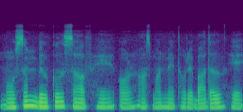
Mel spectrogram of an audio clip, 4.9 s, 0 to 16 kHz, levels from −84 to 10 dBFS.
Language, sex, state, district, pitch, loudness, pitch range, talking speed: Hindi, male, Arunachal Pradesh, Lower Dibang Valley, 110 Hz, -17 LUFS, 105-120 Hz, 125 wpm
